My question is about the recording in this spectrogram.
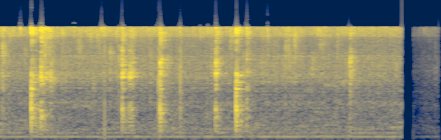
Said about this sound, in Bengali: গোটা জিরা ফোড়নে দিচ্ছি। ভালো করে গোটা জিরাটা ভেজে নেব।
